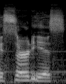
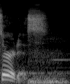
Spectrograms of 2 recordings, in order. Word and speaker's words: Certus: Every time you say Cius versus, oh, hey, Price, by the way, don't know if you knew this, but it's actually pronounced Certis, right?"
